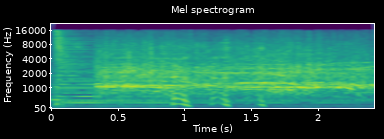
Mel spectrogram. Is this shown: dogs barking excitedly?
no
